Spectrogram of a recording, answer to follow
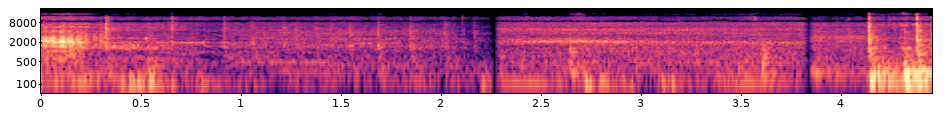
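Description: Hands working a wooden room door and its metal lever handle: rattling and clicks, loudest at the start.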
